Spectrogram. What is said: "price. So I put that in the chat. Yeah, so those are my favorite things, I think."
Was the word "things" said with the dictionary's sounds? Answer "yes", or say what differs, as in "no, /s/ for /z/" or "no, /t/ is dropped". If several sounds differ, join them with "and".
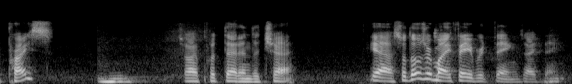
yes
